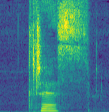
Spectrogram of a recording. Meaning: sink, kitchen sink
- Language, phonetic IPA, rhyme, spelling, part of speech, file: Czech, [ˈdr̝ɛs], -ɛs, dřez, noun, Cs-dřez.ogg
